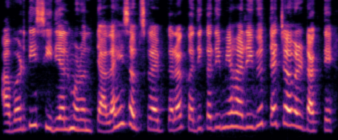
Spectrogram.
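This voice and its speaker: A woman's voice: high-pitched, expressive, fast talker. A woman narrating a voice-over review of a TV serial episode in a chatty retelling manner.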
